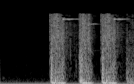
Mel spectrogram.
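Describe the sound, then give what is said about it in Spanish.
Sniper rifle fire in an action thriller: after a moment of quiet, three sharp, loud cracks come in quick succession, each with a short decaying tail. “El francotirador abate a un sicario y observa a otro.”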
